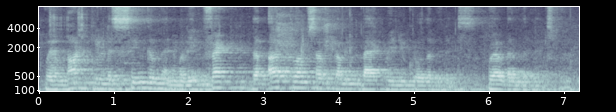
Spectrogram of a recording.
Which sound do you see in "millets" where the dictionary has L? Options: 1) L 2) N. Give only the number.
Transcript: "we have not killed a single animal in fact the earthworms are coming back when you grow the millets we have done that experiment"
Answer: 2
